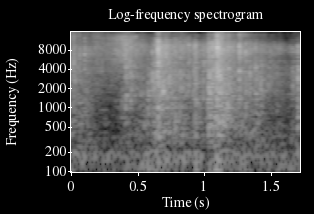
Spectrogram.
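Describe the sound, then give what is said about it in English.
Crinkly paper rustling, with two sharper crackling bursts amid steady crumpling, as a bottle of bourbon is pulled out of a paper bag. No one speaks. “Are you having pulling out a paper bag? Is that a bottle of Philadelphia?”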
